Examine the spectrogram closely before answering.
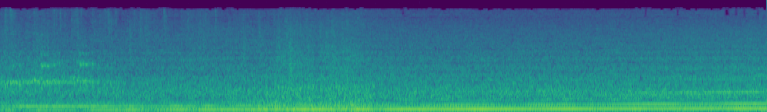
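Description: A racing car engine roars steadily and slowly rises in pitch as the car speeds up.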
